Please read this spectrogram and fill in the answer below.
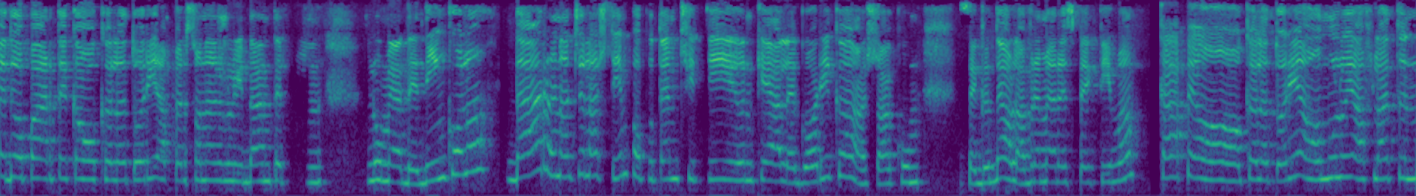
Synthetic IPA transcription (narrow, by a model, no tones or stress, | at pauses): pe̞d̪eo̞part̪e̞kao̞kələt̪o̞ɾieape̞rso̞naʒulujd̪ant̪e̞pɾinlumead̪e̞d̪iŋko̞lo̞d̪arɨnat͡ʃe̞laʃʲt̪impo̞put̪e̞mt͡ʃit̪iɨŋkʲe̞jaːle̞ɡo̞ɾikəaʃakumse̞ɡɨnd̪eawlavɾe̞meaɾe̞spe̞k̚t̪ivə | kape̞okələt̪o̞ɾiao̞mulujaflat̪ɨn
